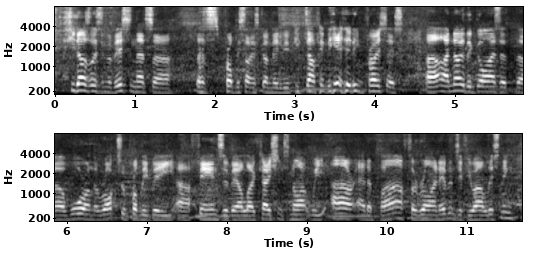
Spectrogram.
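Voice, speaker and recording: Over noticeable background noise, a man with an Australian accent and a high pitch speaks at a very fast pace with fairly even intonation. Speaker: podcast host. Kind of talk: casual interview chat. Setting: bar over coffee.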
